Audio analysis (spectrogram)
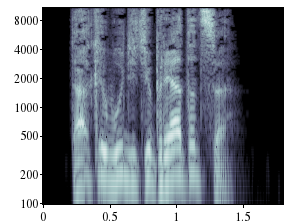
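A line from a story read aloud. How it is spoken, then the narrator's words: Loud question. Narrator (Russian): громко поинтересовался барс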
